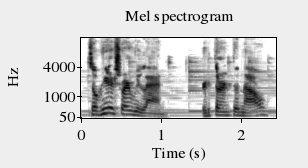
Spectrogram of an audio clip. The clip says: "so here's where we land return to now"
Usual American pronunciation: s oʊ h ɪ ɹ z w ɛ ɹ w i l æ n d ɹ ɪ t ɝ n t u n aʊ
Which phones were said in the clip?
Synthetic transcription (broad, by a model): s oʊ h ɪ ɹ s w ɛ ɹ w i l æ n d ɹ ɪ t ɝ n t u n aʊ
